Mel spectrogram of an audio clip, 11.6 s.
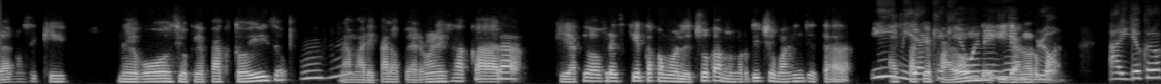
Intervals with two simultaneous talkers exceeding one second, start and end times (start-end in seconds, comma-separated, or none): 8.7-10.7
